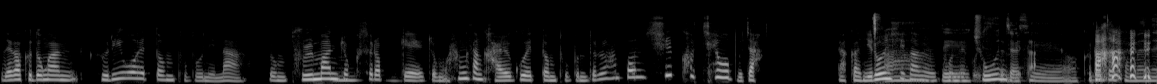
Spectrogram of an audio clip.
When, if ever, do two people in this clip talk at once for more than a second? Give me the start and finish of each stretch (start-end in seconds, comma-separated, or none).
8.8-10.3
